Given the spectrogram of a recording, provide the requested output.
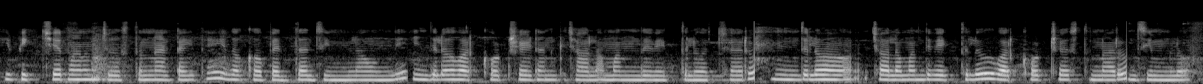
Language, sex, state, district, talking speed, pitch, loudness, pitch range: Telugu, female, Andhra Pradesh, Visakhapatnam, 120 wpm, 215 Hz, -18 LUFS, 210-225 Hz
